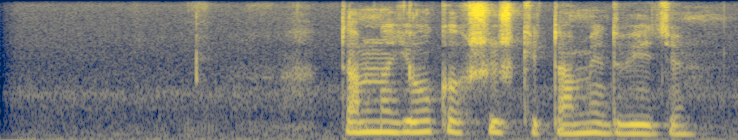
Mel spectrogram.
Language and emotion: Russian, neutral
